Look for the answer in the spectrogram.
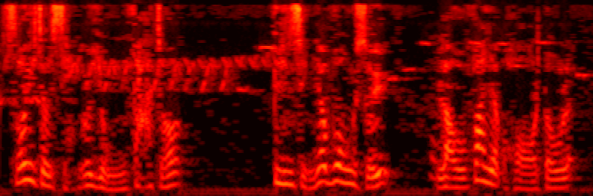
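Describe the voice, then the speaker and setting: An actor playing a gentle, melancholy man in love, speaking earnestly and theatrically in Cantonese radio drama style. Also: a little high, sing-song, moderate pace. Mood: storytelling. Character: lovestruck, gentle, self-deprecating melancholy man. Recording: dull lo-fi audio with noise.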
